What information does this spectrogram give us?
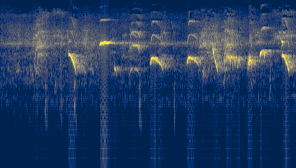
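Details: A female crimson-crested woodpecker gives a rapid run of high, squeaky, down-slurred chirps, about two per second, some overlapping, with faint ticking notes beneath.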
